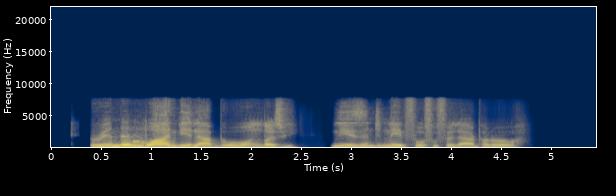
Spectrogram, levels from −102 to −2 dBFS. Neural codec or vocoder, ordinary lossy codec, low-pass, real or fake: codec, 16 kHz, 0.5 kbps, X-Codec, HuBERT features, trained on balanced general audio; none; none; fake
